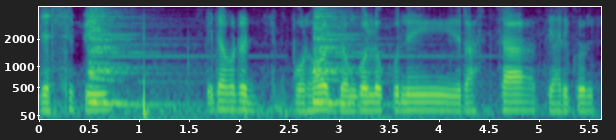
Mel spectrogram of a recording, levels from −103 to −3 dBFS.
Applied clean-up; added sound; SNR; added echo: none; Gong; 5 dB; none.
